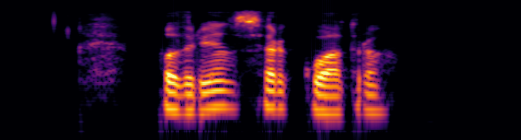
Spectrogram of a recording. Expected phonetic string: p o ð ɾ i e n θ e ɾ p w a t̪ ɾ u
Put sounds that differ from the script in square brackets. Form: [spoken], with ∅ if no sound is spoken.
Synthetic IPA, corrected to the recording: p o ð ɾ i [a] n [s] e ɾ [k] w a t̪ ɾ [o]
